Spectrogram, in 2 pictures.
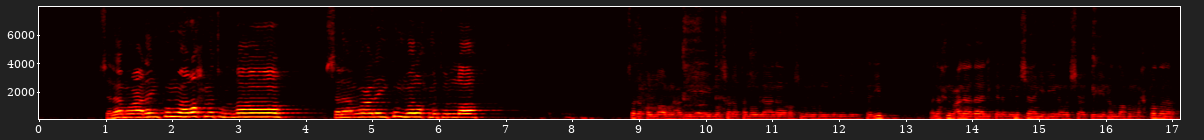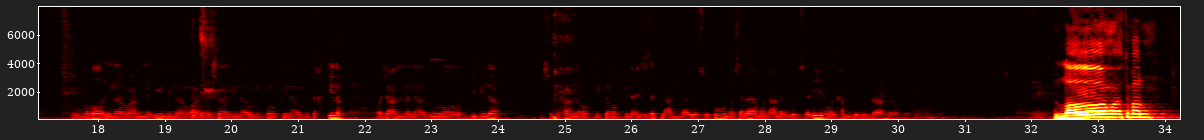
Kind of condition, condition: setting, large echoing room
